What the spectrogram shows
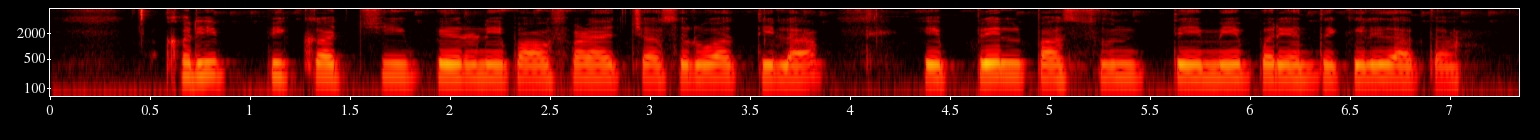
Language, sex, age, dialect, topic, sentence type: Marathi, male, 36-40, Southern Konkan, agriculture, statement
